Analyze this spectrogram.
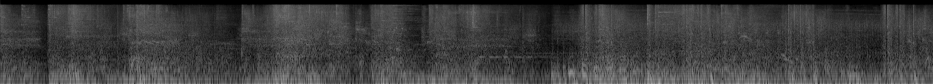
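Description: Magic blasts and sword strikes clash in a fast fight.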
